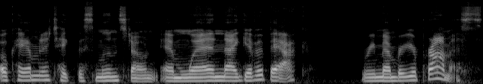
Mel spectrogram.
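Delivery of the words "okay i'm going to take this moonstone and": plain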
